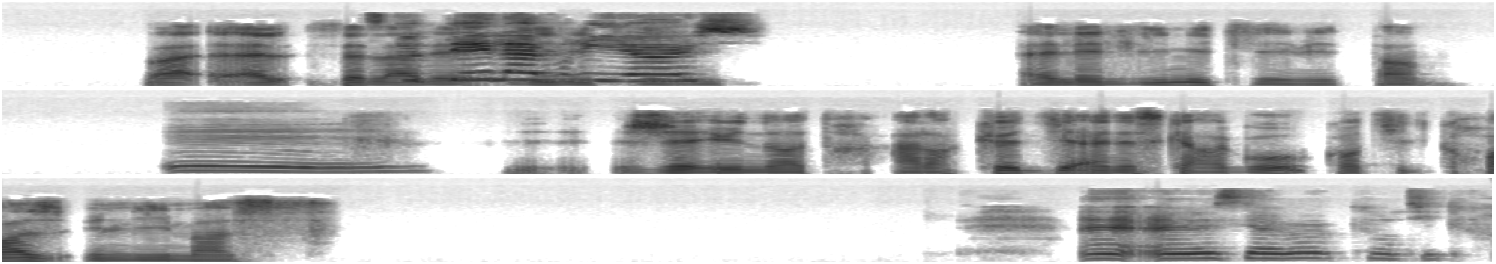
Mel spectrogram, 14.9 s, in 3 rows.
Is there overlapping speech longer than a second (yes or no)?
yes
